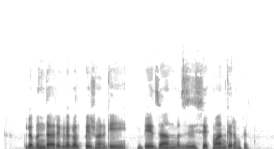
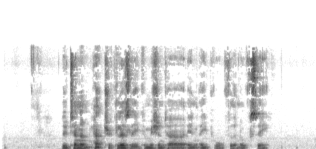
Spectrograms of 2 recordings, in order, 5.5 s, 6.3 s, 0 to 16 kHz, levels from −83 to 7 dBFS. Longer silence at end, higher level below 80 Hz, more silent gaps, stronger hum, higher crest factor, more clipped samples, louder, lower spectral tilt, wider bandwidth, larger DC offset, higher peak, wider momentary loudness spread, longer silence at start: second, 0.55 s vs 1 s; second, -60 dBFS vs -42 dBFS; neither; neither; about the same, 22 dB vs 24 dB; neither; second, -24 LUFS vs -21 LUFS; first, -6.5 dB/octave vs -3.5 dB/octave; second, 9.4 kHz vs 11.5 kHz; neither; about the same, -2 dBFS vs 0 dBFS; second, 12 LU vs 18 LU; about the same, 0.5 s vs 0.6 s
